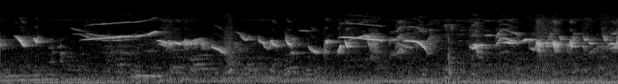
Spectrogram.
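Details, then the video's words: Singing Oriental magpie-robin delivering a long, varied medley of high whistled slurs, upward sweeps and rapid warbled phrases with brief clicks, continuous and lively, faint low hum in the background. "terapi kacer poci"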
